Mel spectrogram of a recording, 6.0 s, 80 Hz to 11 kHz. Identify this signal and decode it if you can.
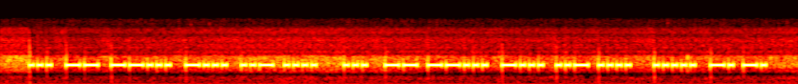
Morse code, heard as a keyed tone, about 36 wpm, 810 Hz, with radio noise. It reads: SM7BUH SM7BUH 5NN
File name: py7rp dl3jxn etc 12m cw 07mar2010 1614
